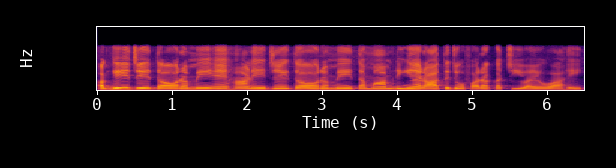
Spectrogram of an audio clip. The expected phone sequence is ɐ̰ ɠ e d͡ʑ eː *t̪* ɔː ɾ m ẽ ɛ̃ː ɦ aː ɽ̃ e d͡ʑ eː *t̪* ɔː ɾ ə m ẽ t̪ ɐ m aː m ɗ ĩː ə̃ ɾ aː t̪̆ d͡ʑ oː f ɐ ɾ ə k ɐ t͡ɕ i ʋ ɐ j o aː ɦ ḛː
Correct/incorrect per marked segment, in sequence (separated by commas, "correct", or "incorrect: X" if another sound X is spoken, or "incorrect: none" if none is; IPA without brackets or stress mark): incorrect: d̪, incorrect: d̪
